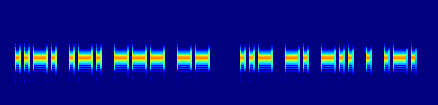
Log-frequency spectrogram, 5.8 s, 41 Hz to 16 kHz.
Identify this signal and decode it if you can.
Morse code, heard as a keyed tone, about 20 wpm, 600 Hz. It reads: FROM UNDER
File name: the old man and the sea part 2 20wpm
